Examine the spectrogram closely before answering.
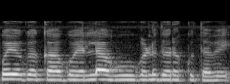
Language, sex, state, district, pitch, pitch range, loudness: Kannada, female, Karnataka, Dakshina Kannada, 210 Hz, 210-225 Hz, -13 LUFS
